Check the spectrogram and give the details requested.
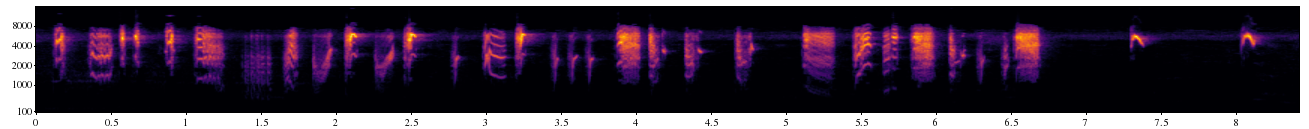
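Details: Song of a wild long-tailed shrike: rapid, jumbled chatter of scratchy notes and thin whistles packed tightly together, easing into a few spaced calls near the end, against a constant high hum.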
